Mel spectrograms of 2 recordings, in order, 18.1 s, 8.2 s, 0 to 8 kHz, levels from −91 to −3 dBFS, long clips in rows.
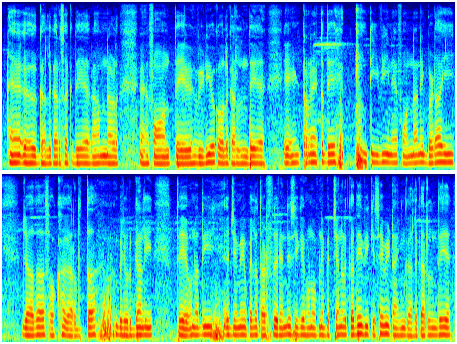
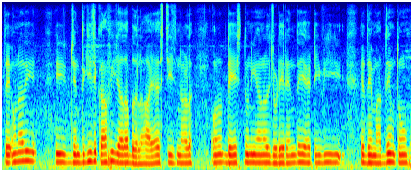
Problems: constant background noise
